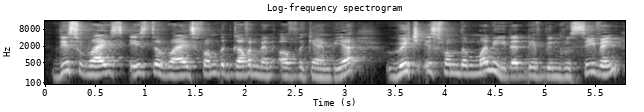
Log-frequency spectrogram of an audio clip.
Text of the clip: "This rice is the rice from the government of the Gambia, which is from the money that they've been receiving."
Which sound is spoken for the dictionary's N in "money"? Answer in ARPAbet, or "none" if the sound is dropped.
N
